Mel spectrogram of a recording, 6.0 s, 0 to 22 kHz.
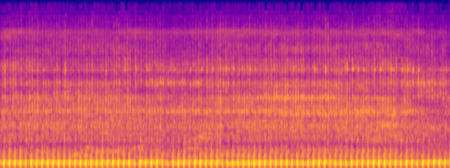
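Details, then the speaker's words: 2001 Polaris Scrambler 500 2x4 ATV idling after no-spark repair: steady idle with an even, rapid ticking clatter about three to four per second, seemingly from low in the engine; owner suspects low oil, source unconfirmed. "It also to me sounds like that motor. It almost sounds to me like something in that motor, too."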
